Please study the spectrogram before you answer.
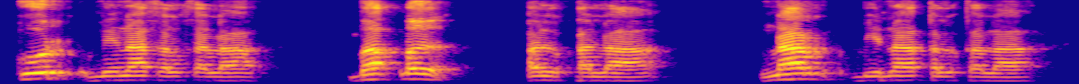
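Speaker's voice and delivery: each syllable drawn out, कुर and नर held without echo, बक kept; slow recitation demo. Shown as a demonstration. Teacher slowly demonstrating letters and कलकला echo to students. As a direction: spell out कुर बिना कलकला slowly, like a teacher showing the class. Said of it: "इस तरह बोलते हुए पढ़िए".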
